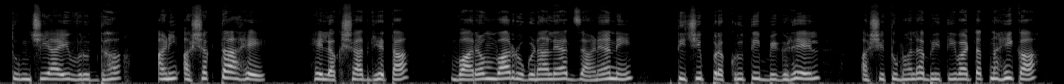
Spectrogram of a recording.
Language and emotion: Marathi, fearful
